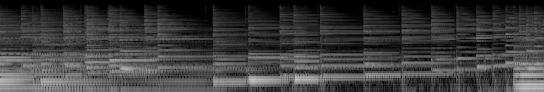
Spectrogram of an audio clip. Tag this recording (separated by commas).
Harpsichord, Music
